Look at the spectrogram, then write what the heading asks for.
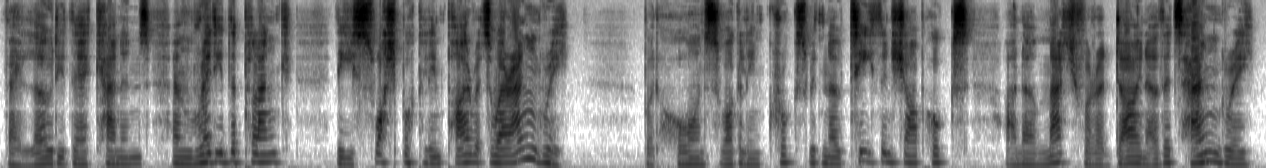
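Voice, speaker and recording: A man reading a rhyming picture book aloud to children in an expressive, dramatic, deliberate way. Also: medium pitch. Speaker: storyteller for children.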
